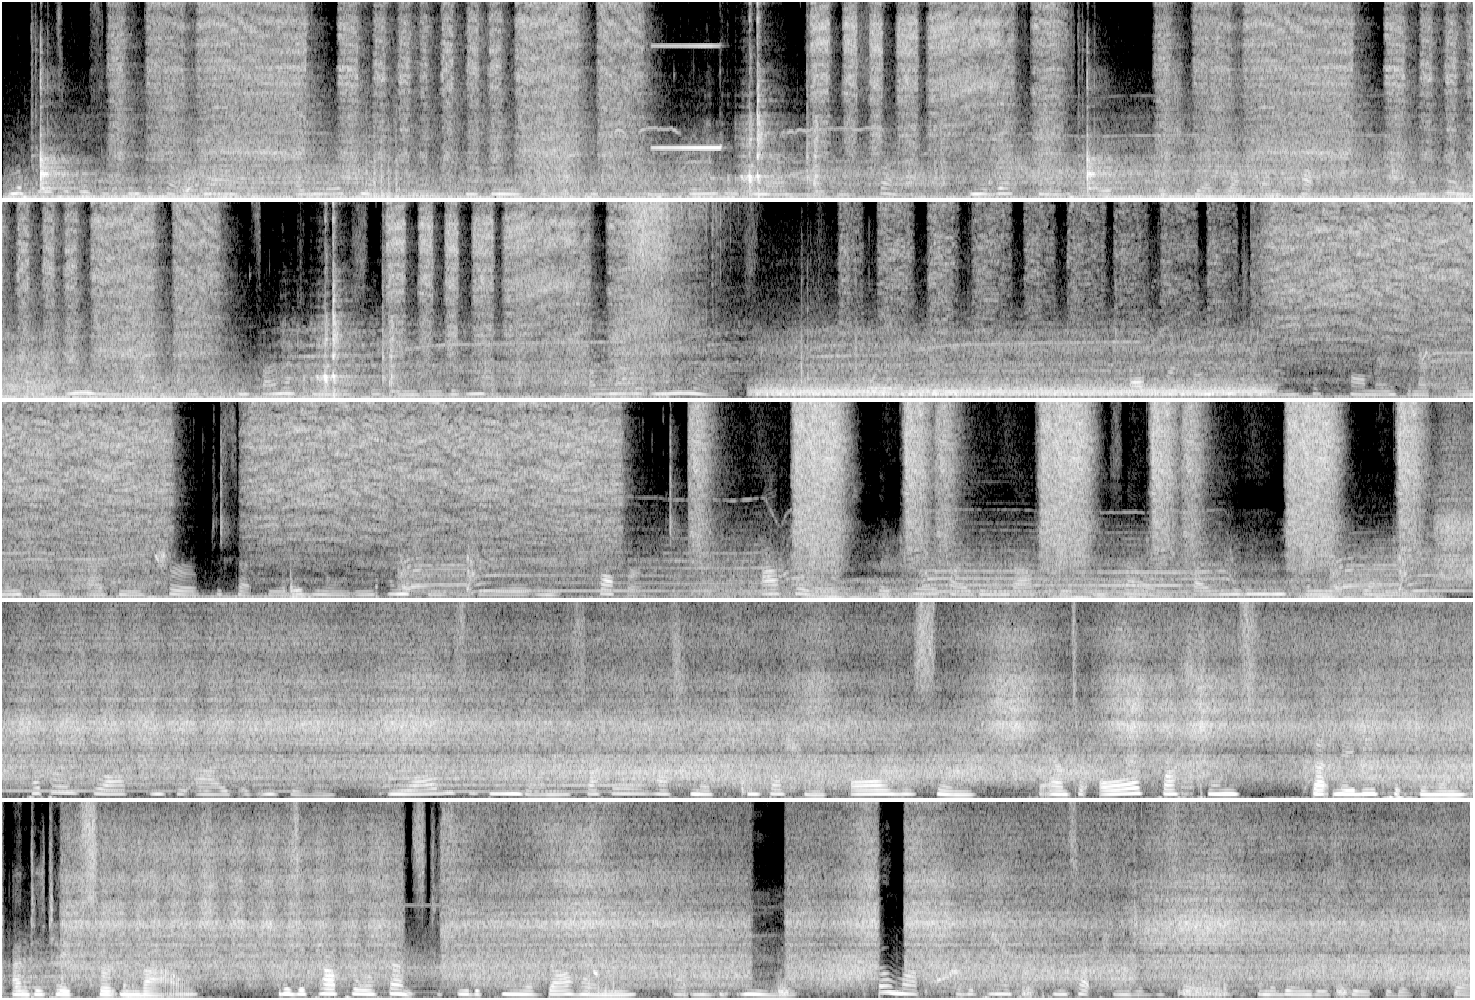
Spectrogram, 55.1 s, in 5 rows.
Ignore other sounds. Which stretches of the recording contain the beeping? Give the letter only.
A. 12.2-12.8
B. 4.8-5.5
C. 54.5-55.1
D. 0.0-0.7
B.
